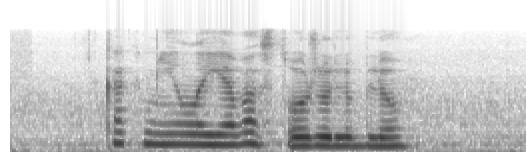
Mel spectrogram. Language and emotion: Russian, neutral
